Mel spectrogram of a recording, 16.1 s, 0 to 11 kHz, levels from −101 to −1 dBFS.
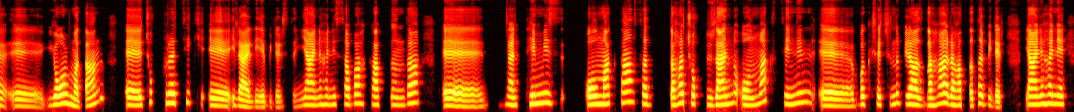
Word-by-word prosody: eee, 185 -2 -5
yormadan, 240 - +1 0.3
eee, 215 -1 +3
çok 300 0 -10
pratik, 280 +1 -1
eee, 200 -3 +1
ilerleyebilirsin. 165 -2 -2
Yani, 220 +1 +1
hani, 235 0 -5
sabah 250 +2 -1
kalktığında, 230 +4 -2 0.4
eee, 185 -3 +2 0.3
yani, 225 -2 0
temiz 275 +3 -1 0.4
olmaktansa 255 +2 +2 0.3
daha 225 +6 +5
çok 255 -3 -4
düzenli 230 +4 +4
olmak 235 +10 -1
senin, 275 +4 -3
eee, 190 -2 +1
bakış 235 0 -4
açını 240 +4 -4
biraz 230 -4 +4
daha 255 +6 +4
rahatlatabilir. 220 -4 -1 0.4
Yani, 235 +1 +5
hani, 255 -2 +1
235 Hz, 105 wpm, -22 LUFS, 205-260 Hz, 0.4 s, daha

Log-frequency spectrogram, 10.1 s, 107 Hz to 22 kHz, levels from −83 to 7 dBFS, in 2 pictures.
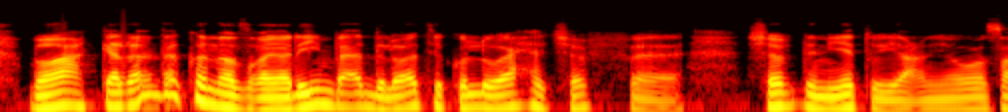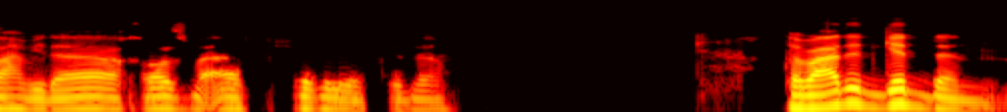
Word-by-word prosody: ما 120 - +4
هو - - +7
على 145 -1 +4
الكلام 140 -1 +2
ده 130 - 0
كنّا 145 - +3
صغيرين 110 +7 +3
بقى 135 -2 0
دلوقتي 125 +4 0
كل 125 +1 -1
واحد 130 0 0
شاف 125 -2 -8 0.5
شاف 135 +1 +1
دنيته، 120 -5 0
يعني 95 +1 -4
هو 110 +1 -3
صاحبي 110 0 -4
ده 105 +1 -2
خلاص 110 0 -5
بقى 110 -1 -4
في - - -43
شغله، 110 -2 -5
وكده. 95 +1 -13 1.6
تباعدت 130 +7 +5
جدًا 120 - 0
115 Hz, 150 wpm, -21 LUFS, 105-130 Hz, 1.6 s, هو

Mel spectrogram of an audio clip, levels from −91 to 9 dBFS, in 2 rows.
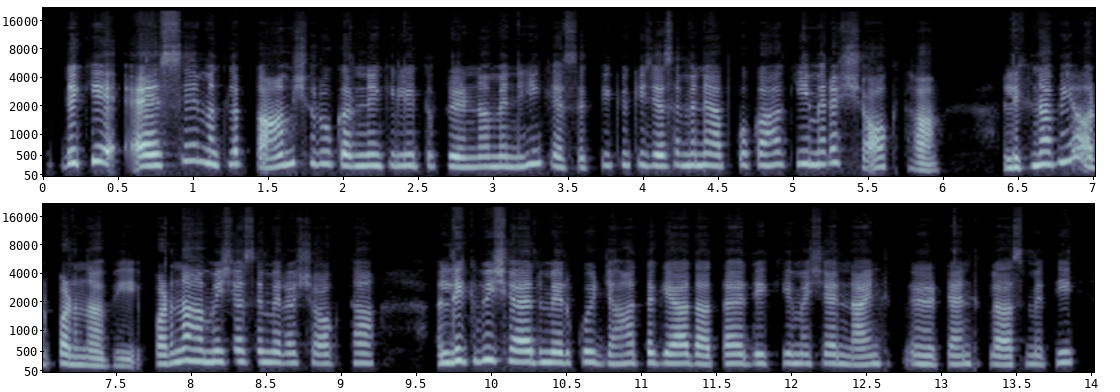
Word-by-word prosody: देखिए, 320 +2 +4
ऐसे 270 +3 +5
मतलब 295 -2 0
काम 260 +3 +5
शुरू 300 -1 -4
करने 260 -2 +2
के 260 +1 -8
लिए 260 0 0
तो 255 +1 -11
प्रेरणा 235 -2 +1
मैं 240 0 +1
नहीं 260 +7 0
कह 250 -6 -2
सकती 220 +4 -10
क्योंकि 275 +1 -7
जैसा 255 +1 +1
मैंने 270 0 +1
आपको 255 +1 -2
कहा 270 +1 -1
कि 290 +1 -6
ये 300 - +3
मेरा 290 +3 0
शौक 225 +1 -1
था, 155 -6 -1 0.4
लिखना 220 +7 +3
भी 345 +5 0
और 225 - +3
पढ़ना 185 -5 +3
भी। 160 0 -7
पढ़ना 230 +7 +3
हमेशा 255 0 +1
से 255 0 -5
मेरा 240 -2 -1
शौक 215 -2 -5
था, 225 -1 -3 0.4
लिख 260 +3 +3
भी 300 +2 +3
शायद 255 -3 +3
मेरे 240 -1 +2
को 250 0 0
जहाँ 215 0 -4
तक 235 - -2
याद 220 -1 +3
आता 210 +1 -1
है, 220 - +1
देखिए, 220 +1 -5
मैं 215 0 -3
शायद 215 0 -4
नाइन्थ 195 +1 -1
अ, 205 -1 -5
10th 205 0 -3
क्लास 195 -3 -3
में 200 -1 -7
थी, 240 +5 -6
245 Hz, 230 wpm, -24 LUFS, 215-270 Hz, 0.4 s, ऐसे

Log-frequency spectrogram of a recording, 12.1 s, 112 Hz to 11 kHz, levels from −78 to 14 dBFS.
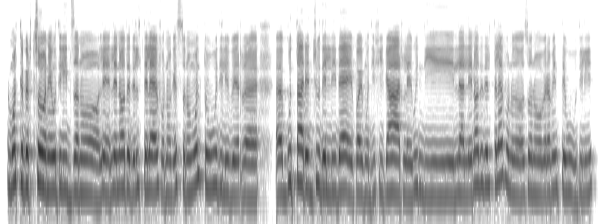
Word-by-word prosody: Molte 260 +2 +4
persone 245 -1 +6
utilizzano 215 -2 0
le 210 +2 0
le 225 +3 +1
note 230 0 +2
del 220 +2 -2
telefono 225 -2 +1
che 210 +3 -1
sono 230 -3 -3
molto 250 +1 +1
utili 230 -3 -2
per, 205 0 -2
ehm, 195 +1 -2
buttare 255 -1 +2
giù 255 +5 -2
delle 215 -2 +3
idee 220 -1 +1
poi 205 +1 -1
modificarle, 210 0 -3
quindi 200 -2 -5
le 205 +1 -1
le 205 +1 -3
note 250 +2 -1
del 245 0 -1
telefono 245 -7 -2
sono 210 -1 -4
veramente 220 +2 -3
utili. 210 +2 -6
215 Hz, 145 wpm, -21 LUFS, 205-235 Hz, -, persone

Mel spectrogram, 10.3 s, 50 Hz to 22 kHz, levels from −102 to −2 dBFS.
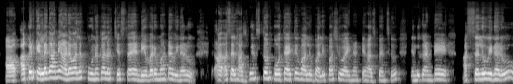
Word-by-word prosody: ఆ! - - +4 0.3
అక్కడికెళ్ళగానే 270 +3 +6
ఆడవాళ్లకి 255 +4 +2
పూనకాలొచ్చేస్తాయండి 230 -3 -1
ఎవ్వరి 210 +3 0
మాట 230 +1 -5 0.2
వినరు. 200 -1 -2 0.6
ఆహ్, 205 - -1
అసలు 210 0 0
హస్బెండ్స్‌తోని 255 +7 -2
పోతే 220 +2 +1
అయితే 220 +3 -1
వాళ్ళు 210 -1 -1
బలిపశువయినట్టే 195 0 -5
హస్బెండ్సు. 185 +3 -9 0.4
ఎందుకంటే 200 +2 -4 0.5
అస్సలు 225 +1 +2
వినరు. 220 0 +2
220 Hz, 105 wpm, -21 LUFS, 200-240 Hz, 0.6 s, అక్కడికెళ్ళగానే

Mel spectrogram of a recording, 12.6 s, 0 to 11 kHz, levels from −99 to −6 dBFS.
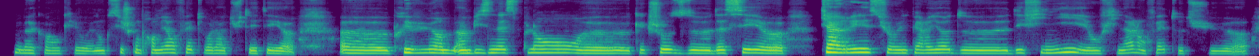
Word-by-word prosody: D'accord, 180 -3 -6
OK, 160 - -16
ouais, 155 -2 -5
donc, 165 0 -3
si 165 - -7
je - - -6
comprends 195 -1 -5
bien 200 +2 -1
en - - -3
fait, 200 -1 -6
voilà, 175 -1 -3
tu 165 - -14
t'étais, 165 0 -2
heu, - - -4 0.5
heu, 170 -2 +3
prévu 200 +1 +1
un 195 -2 +3
b 180 - 0
un 180 - +4
business 195 +1 0
plan, 205 -2 -1
heu, 170 -1 +2
quelque 185 +1 -7
chose, 185 -4 +1
heu, 175 -1 +3
d'assez, 185 +3 +3
heu, 170 -2 +2 0.4
carré 225 -1 +7
sur 210 -3 -2
une 185 -1 0
période, 195 0 -1
heu, 170 -1 +2
définie, 195 +3 0
et 170 - 0
au 165 - -2
final 185 +4 -6
en 170 - -6
fait, 195 0 -10
heu, - - -7
tu, 155 -1 -8
heu, 145 - -7
185 Hz, 195 wpm, -23 LUFS, 170-200 Hz, 0.5 s, carré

